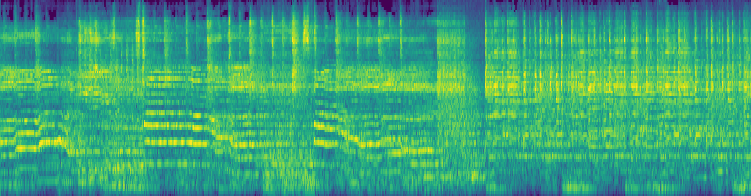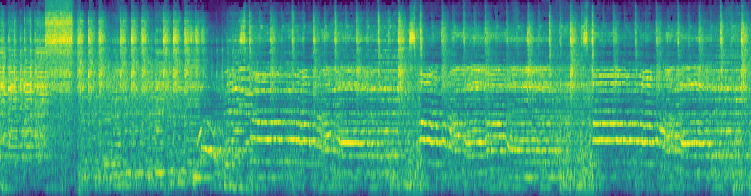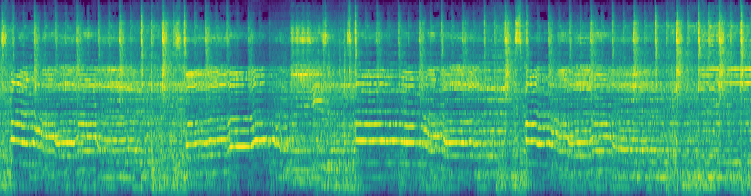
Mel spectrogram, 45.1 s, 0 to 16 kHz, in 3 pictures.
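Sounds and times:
girl singing into a microphone: 0.0 - 5.4, 6.2 - 8.7, 20.0 - 22.6, 23.4 - 26.0, 26.9 - 29.4, 30.2 - 32.8, 33.7 - 43.1
instrumental backing with percussion: 0.0 - 45.0.

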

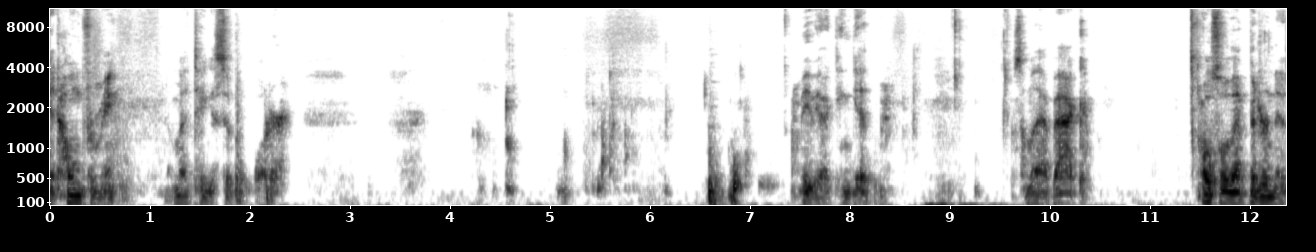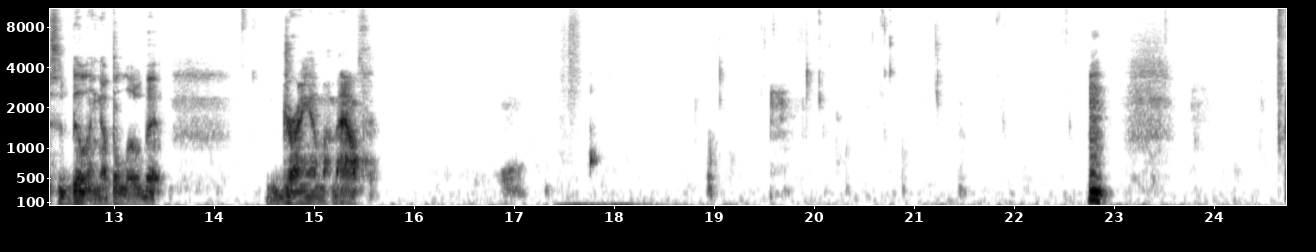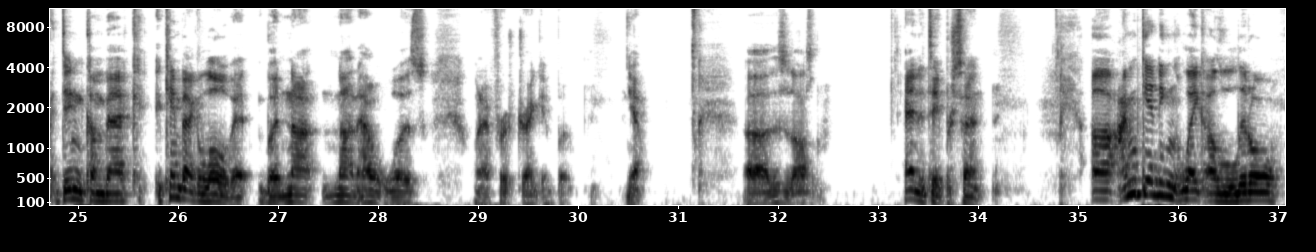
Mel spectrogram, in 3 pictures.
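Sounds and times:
lip smacks and tongue clicks: 4.2 - 6.3, 18.9 - 22.7
man gulping water: 4.2 - 7.5, 16.9 - 18.1, 18.8 - 23.0.

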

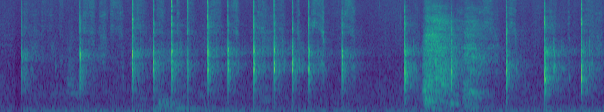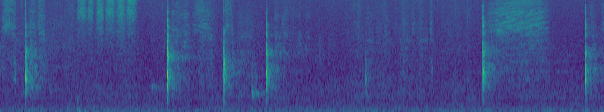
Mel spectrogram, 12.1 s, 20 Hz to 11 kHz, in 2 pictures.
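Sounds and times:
chalk scratching on blackboard: 0.2 - 4.2, 4.9 - 12.0
chalk tapping on blackboard: 0.2 - 12.0.

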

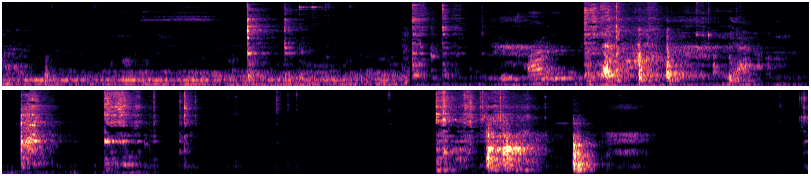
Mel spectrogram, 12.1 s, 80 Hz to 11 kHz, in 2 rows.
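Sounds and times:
ladle scraping a metal pot: 4.3 - 5.4, 6.2 - 7.6, 9.3 - 10.3.

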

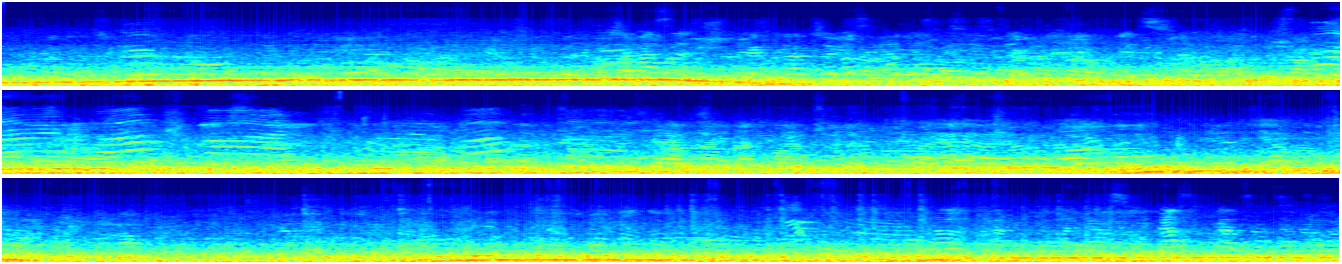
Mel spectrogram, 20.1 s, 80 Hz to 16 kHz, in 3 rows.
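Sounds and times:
faint voices: 0.0 - 20.0
tram rumbling on rails: 0.0 - 20.0.

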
